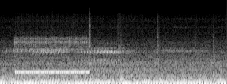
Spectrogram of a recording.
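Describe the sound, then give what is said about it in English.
A single steady electronic ringback tone on a phone line, lasting about a second, followed by a fainter lingering tone over low hiss and rumble, with a few faint clicks. “I might hang up. Two more rings.”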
